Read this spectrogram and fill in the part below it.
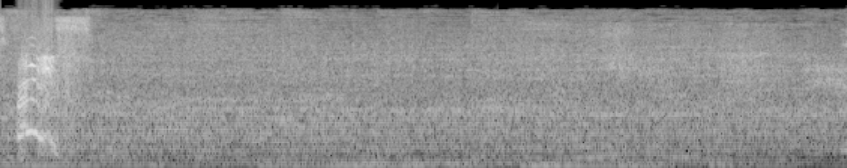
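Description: Pyrotechnic fountains hiss and roar loudly.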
